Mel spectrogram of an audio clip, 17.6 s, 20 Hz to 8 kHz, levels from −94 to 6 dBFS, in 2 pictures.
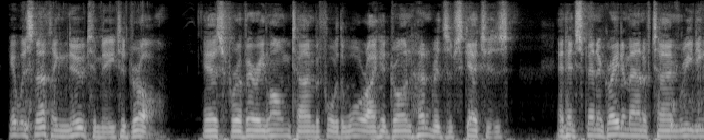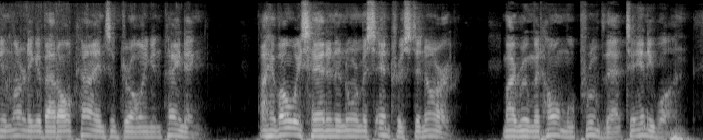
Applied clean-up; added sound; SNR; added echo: neural mask model DeepFilterNet 3.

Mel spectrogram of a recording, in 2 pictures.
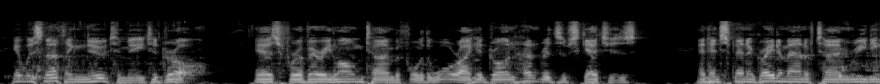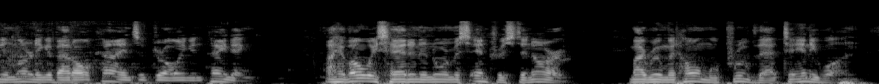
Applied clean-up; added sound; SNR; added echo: classical method WPE with log-MMSE.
